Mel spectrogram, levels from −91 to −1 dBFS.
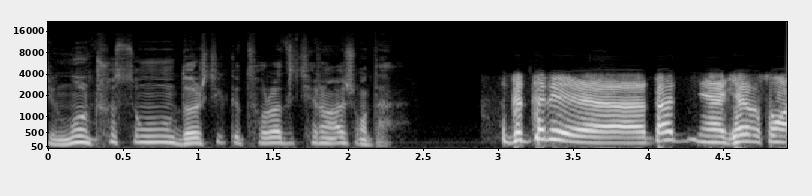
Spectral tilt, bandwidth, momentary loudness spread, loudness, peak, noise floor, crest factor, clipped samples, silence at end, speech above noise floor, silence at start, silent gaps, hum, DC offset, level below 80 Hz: -6.5 dB/octave; 10.5 kHz; 16 LU; -17 LUFS; -4 dBFS; -70 dBFS; 14 dB; under 0.1%; 0 s; 52 dB; 0 s; none; none; under 0.1%; -52 dBFS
